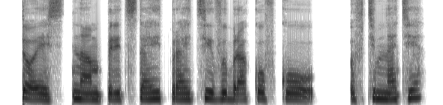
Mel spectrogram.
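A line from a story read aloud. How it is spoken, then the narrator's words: Uncertain question. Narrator (Russian): неуверенно спрашивает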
